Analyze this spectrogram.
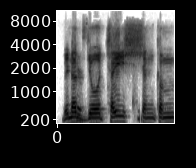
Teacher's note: Visarga followed by the shar letter. Visarga will take the sound of the sibilant.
